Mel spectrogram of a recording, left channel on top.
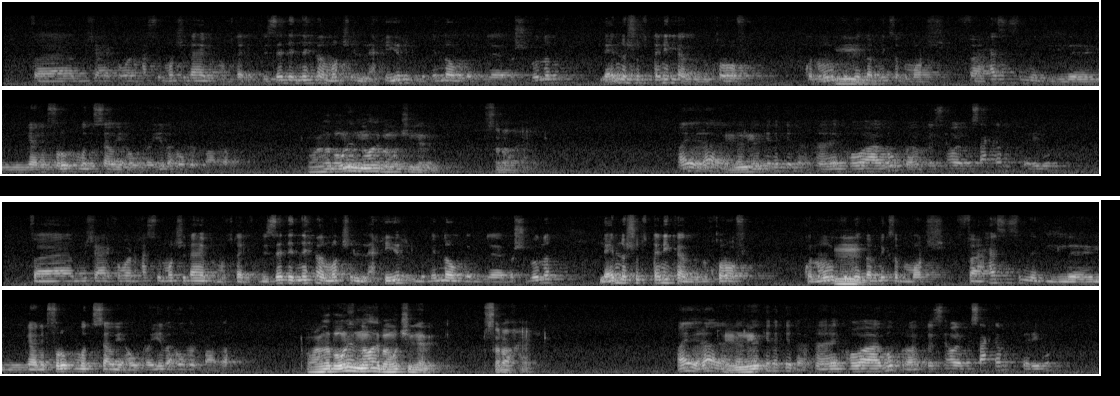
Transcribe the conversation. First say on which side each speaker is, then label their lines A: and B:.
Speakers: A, on the right; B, on the right.
A: فمش عارف هو انا حاسه الماتش ده هيبقى مختلف بالذات ان احنا الماتش الاخير اللي بيننا وبين برشلونه لعبنا الشوط الثاني كان خرافي كنا ممكن
B: امم
A: نقدر نكسب الماتش فحاسس ان ال- ال- يعني الفروق متساويه او قريبه قوي من بعضها
B: وانا بقول ان هو هيبقى ماتش جامد بصراحه يعني
A: ايوه لا ده
B: فاهمني
A: ده ده كده كده احنا هو بكره بس هو هيبقى الساعه كام تقريبا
